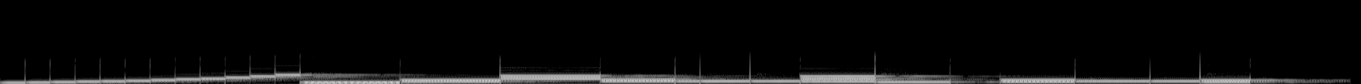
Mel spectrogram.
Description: Sine; FF7

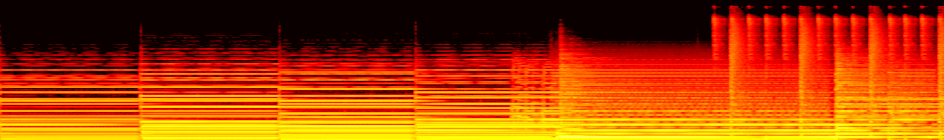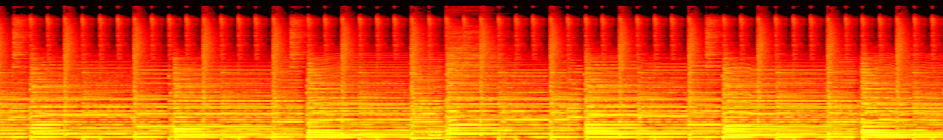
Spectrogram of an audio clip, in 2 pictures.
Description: wheel; Composers' Showcase

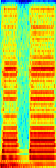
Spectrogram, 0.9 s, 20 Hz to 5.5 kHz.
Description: Horn; 250 Desktop Themes

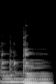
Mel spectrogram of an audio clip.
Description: device failed

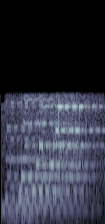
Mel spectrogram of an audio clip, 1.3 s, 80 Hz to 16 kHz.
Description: win; Dosgames 2.0; ludo

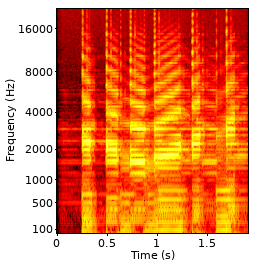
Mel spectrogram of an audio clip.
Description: synth house 125 A; eJay; Keys

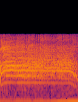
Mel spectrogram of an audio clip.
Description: AHH

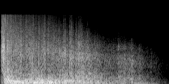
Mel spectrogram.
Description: Large Air Explosion; Defiance

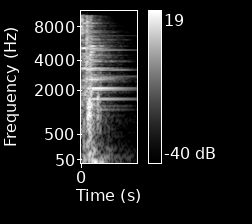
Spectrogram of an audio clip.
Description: block armor; anito; battle

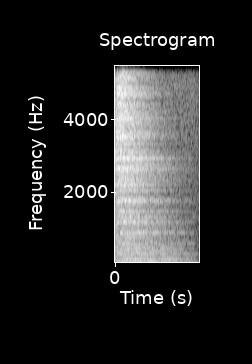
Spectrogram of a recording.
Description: Orch Hit in 8va D3; Star Trek JR Audio

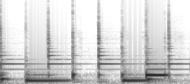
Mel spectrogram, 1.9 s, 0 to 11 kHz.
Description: PERC LOOP ETHNO 125

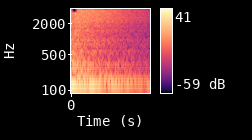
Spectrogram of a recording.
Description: Snare Drum, Drums Percussion

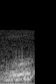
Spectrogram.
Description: ooh; Sexy Games 3

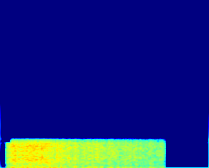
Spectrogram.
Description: Teleport; grimlore

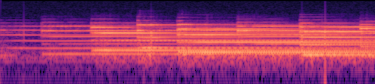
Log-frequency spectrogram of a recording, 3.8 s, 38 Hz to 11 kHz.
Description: BELLS; ShareWare OnLine Volume 2 (CMS Software)(1993); music

